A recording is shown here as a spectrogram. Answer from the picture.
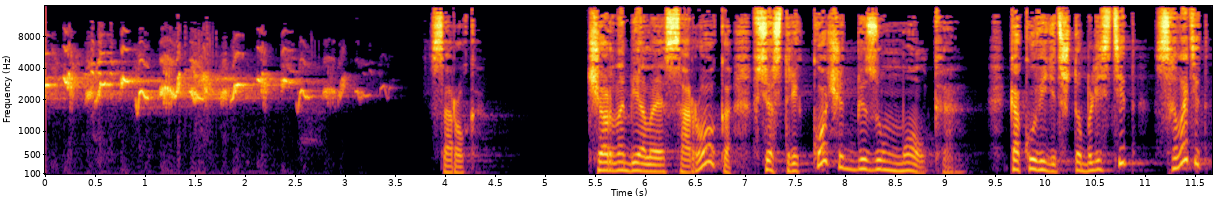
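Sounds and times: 
nightingale singing: 0.0s - 3.6s
speech: 4.0s - 4.4s, 5.4s - 11.6s.

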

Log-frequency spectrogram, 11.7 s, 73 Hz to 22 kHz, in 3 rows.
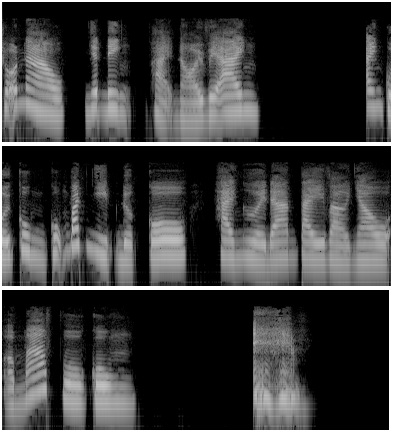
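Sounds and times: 
speech: 0.0s - 2.6s, 3.6s - 9.2s, 10.5s - 10.8s
older man clearing his throat: 10.3s - 10.8s.

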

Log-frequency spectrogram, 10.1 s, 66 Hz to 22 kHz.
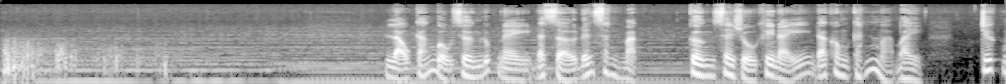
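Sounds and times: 
low thunder rumbling: 0.0s - 6.4s
heavy rain: 0.0s - 10.0s
speech: 3.9s - 10.0s.

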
